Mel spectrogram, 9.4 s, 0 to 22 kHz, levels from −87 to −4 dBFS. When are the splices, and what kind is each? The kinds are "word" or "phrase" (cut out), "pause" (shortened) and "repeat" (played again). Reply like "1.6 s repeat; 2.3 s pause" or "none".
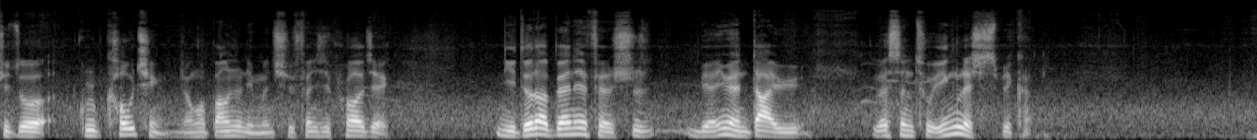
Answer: none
